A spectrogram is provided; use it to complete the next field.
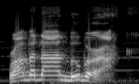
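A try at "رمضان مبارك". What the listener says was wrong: Close enough. A little bit different emphasis on certain syllables, but you're okay.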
